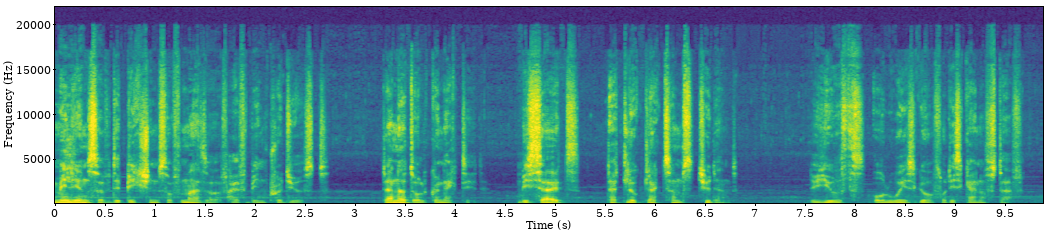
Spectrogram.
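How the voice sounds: Putting on a character voice, a man speaks at an extremely low pitch with a dark, mellow tone and a husky, rough edge. He goes at a fairly slow pace. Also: ordinary pitch variation.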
